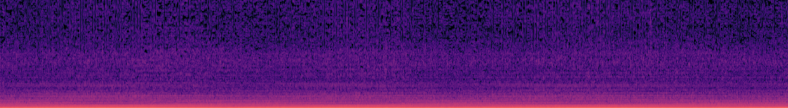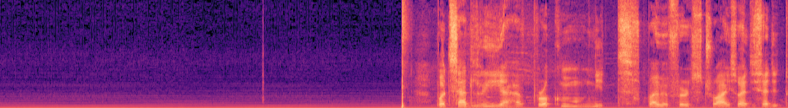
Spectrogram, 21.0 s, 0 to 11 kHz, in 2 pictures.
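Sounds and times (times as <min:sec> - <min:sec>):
electrical mains hum: 0:15.9 - 0:21.0.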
